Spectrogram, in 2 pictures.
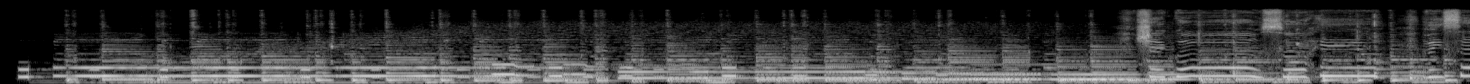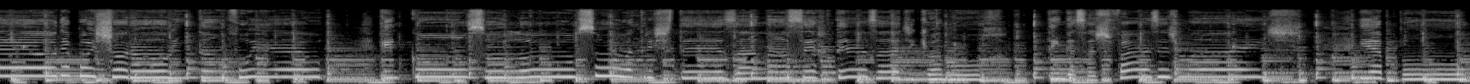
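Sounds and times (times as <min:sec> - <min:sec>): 
Brazilian music: 0:00.2 - 0:29.3.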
